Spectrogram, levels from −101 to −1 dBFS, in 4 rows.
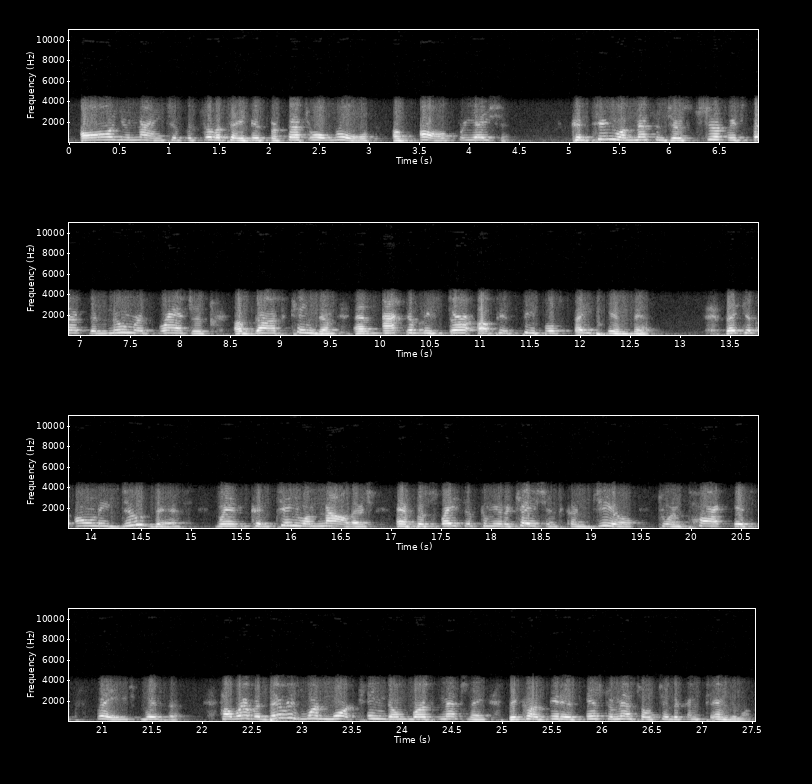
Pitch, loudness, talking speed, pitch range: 230 Hz, -18 LUFS, 135 wpm, 205-245 Hz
